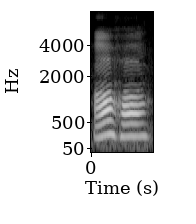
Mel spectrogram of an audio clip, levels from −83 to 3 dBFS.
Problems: background sounds at intervals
